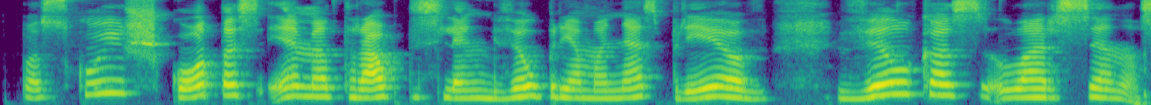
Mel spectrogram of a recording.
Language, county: Lithuanian, Vilnius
